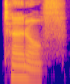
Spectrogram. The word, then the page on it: turn off: British English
